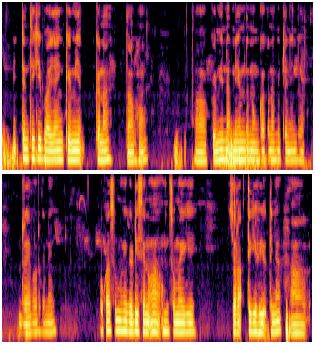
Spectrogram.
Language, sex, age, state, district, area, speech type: Santali, male, 18-30, Jharkhand, Pakur, rural, spontaneous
